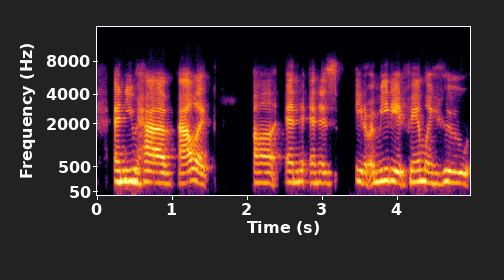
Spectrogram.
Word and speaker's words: Alec: His name is like totally not how it's spelled. And is it Alex? Is it Alec? Ellick? I keep seeing that. I'm like, yeah, it's Alec Murdoch.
